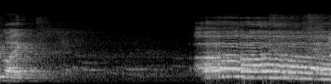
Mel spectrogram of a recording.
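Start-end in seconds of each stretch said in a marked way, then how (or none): 1.9-3.3 high, loud mock moan; hammed-up porn moan; imitated moan. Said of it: "you hear".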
